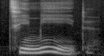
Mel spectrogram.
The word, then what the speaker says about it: timide: It sounds like the English word timid. Say it with me. Timide.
